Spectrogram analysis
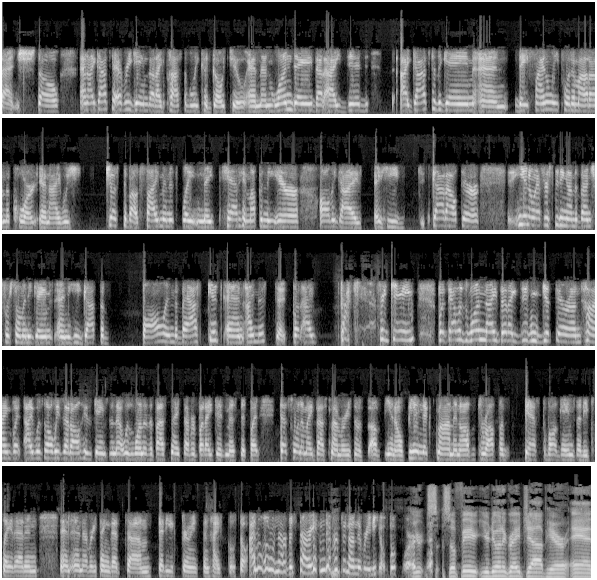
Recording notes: open the phone lines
